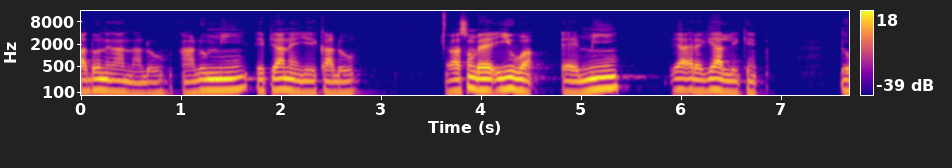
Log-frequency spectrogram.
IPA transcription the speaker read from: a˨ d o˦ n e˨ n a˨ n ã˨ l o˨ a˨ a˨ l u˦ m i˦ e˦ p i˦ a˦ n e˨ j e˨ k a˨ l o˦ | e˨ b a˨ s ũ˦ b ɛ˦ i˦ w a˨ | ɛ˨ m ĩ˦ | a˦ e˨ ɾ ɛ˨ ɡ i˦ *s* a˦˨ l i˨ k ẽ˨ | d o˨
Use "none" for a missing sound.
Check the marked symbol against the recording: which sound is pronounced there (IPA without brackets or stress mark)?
none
